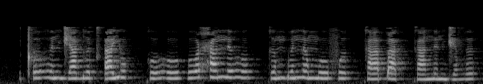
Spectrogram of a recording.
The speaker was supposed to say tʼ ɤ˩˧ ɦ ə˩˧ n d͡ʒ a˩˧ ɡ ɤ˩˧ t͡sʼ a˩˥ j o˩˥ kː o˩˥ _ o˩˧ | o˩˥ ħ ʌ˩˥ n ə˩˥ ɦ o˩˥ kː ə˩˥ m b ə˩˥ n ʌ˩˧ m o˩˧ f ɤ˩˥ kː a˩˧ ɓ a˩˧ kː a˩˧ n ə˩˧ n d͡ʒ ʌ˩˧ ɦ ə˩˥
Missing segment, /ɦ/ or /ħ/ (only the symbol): ɦ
